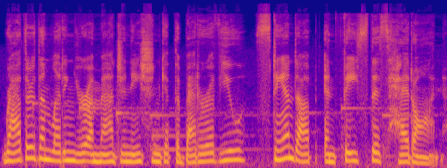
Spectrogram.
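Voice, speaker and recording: A woman's voice: lowish voice, a little fast, darkish tone, close to an everyday voice. A woman voicing an aloof, curt adult nun in a game cutscene, with a dry delivery. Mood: cool. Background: game music.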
